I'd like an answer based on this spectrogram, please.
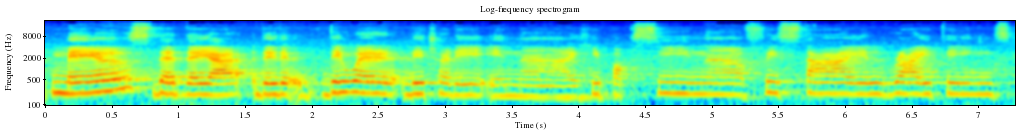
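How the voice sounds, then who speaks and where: A woman from Spain, a DJ guest answering interview questions in halting English with many fillers. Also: mid-range voice, fairly even intonation. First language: Spanish or Italian. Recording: echoey room, faint noise.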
